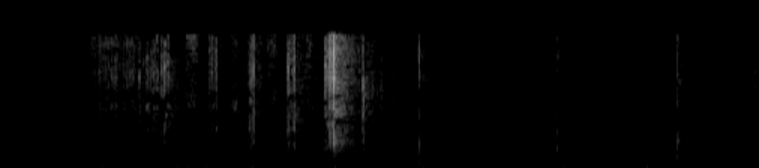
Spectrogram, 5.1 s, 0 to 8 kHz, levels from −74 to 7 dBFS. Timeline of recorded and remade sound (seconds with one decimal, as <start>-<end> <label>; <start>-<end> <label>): 0.0-5.1 recorded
